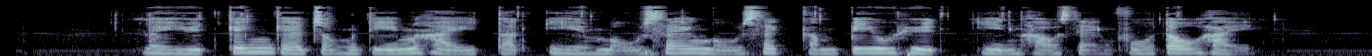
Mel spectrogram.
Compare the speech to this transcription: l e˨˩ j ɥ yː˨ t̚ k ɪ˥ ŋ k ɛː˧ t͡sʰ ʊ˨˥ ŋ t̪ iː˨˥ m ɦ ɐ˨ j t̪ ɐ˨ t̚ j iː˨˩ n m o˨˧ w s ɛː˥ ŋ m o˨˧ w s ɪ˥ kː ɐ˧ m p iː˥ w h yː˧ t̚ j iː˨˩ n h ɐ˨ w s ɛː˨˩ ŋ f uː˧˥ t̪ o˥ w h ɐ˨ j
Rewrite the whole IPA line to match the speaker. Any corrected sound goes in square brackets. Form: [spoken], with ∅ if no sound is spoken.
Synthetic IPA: l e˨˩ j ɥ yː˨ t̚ k ɪ˥ ŋ k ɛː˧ [t͡s] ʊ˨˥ ŋ t̪ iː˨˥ m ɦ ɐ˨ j t̪ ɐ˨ t̚ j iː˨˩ n m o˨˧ w s ɛː˥ ŋ m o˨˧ w s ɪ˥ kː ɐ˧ m p iː˥ w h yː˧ t̚ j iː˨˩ n h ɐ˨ w s ɛː˨˩ ŋ f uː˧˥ t̪ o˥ w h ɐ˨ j

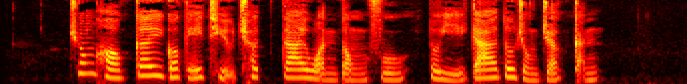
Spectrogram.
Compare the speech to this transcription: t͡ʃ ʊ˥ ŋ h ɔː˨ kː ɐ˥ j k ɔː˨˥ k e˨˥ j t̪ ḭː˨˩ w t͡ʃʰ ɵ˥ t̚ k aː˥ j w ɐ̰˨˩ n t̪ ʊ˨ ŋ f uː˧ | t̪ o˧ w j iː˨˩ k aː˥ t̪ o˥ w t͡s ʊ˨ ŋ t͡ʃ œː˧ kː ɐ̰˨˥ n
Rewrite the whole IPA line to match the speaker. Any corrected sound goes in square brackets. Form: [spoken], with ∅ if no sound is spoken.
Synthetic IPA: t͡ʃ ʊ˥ ŋ h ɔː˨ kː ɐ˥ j k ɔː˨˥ k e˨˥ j [t̪ʰ] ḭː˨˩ w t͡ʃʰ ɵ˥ t̚ k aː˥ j w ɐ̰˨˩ n t̪ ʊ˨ ŋ f uː˧ | t̪ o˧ w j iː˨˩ k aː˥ t̪ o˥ w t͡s ʊ˨ ŋ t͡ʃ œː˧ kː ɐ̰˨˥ n

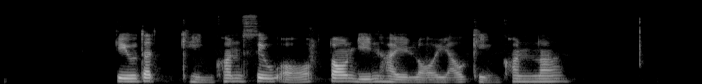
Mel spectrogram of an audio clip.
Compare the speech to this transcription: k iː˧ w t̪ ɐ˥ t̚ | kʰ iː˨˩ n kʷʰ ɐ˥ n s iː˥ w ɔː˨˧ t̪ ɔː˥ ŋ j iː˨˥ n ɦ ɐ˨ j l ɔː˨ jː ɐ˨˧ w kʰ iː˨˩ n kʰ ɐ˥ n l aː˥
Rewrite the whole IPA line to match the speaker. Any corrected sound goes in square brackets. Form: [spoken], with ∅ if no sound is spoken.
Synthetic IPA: k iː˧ w t̪ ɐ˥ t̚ | kʰ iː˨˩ n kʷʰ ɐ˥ n s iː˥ w ɔː˨˧ t̪ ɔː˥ ŋ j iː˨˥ n ɦ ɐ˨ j l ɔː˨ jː ɐ˨˧ w kʰ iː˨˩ n kʰ ɐ˥ n l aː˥

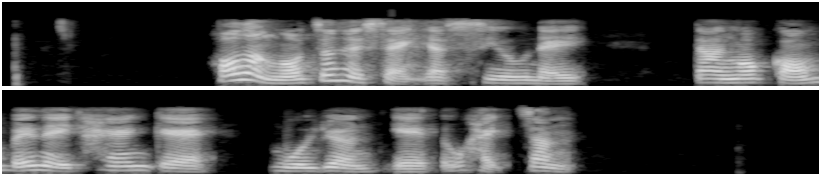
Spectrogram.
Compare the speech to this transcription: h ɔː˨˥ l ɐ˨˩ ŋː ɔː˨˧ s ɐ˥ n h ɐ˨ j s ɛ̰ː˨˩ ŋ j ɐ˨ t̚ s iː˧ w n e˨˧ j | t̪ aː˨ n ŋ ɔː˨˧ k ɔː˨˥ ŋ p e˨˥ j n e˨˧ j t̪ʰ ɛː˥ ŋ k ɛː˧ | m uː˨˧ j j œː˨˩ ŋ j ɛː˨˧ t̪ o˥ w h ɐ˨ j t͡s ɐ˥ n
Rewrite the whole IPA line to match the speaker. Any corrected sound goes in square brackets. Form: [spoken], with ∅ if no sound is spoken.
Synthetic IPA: h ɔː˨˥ l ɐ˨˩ ŋː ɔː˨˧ [t͡s] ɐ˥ n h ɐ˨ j s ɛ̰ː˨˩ ŋ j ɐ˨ t̚ s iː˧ w n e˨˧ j | t̪ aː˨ n ŋ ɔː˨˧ k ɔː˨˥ ŋ p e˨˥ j n e˨˧ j t̪ʰ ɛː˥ ŋ k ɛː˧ | m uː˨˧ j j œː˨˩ ŋ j ɛː˨˧ t̪ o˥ w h ɐ˨ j t͡s ɐ˥ n

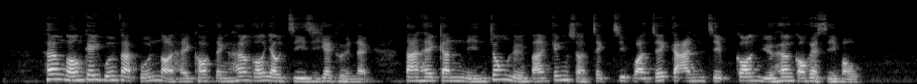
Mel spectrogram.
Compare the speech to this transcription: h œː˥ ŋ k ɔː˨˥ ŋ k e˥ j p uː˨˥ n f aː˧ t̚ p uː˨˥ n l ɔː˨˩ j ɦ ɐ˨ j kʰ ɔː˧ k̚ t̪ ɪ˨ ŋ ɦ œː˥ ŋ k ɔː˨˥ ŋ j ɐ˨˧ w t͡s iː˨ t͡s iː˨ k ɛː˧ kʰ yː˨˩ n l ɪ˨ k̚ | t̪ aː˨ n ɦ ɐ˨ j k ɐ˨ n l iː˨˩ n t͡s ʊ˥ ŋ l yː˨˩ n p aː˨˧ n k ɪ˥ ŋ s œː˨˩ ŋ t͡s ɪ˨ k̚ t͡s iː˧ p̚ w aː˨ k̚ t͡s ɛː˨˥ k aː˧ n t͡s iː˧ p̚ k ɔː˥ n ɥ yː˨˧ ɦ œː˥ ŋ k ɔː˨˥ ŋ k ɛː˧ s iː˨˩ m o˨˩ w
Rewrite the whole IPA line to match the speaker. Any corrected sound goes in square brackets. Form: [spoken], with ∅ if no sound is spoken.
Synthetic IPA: h œː˥ ŋ k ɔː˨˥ ŋ k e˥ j p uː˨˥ n f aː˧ t̚ p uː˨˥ n l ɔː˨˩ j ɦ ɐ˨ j kʰ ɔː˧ k̚ t̪ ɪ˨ ŋ ɦ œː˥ ŋ k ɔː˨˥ ŋ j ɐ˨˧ w t͡s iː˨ t͡s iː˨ k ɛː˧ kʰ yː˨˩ n l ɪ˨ k̚ | t̪ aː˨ n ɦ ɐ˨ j k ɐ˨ n l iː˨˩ n t͡s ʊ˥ ŋ l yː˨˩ n p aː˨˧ n k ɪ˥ ŋ s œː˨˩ ŋ t͡s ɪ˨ k̚ t͡s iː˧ p̚ w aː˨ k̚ t͡s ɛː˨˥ k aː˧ n t͡s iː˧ p̚ k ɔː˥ n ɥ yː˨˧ ɦ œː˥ ŋ k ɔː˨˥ ŋ k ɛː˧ s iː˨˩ m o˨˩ w

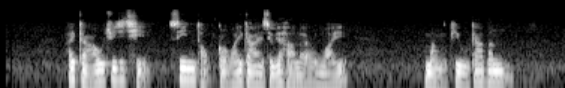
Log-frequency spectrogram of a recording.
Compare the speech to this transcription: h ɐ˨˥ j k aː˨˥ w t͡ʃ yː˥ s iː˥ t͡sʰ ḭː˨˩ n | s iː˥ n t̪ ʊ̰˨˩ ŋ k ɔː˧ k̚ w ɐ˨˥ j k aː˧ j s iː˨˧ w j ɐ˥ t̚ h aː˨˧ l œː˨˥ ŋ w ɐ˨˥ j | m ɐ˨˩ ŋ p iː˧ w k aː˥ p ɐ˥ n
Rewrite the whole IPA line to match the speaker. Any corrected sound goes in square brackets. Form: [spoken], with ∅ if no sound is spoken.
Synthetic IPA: h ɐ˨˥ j k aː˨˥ w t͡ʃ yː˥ [t͡s] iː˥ t͡sʰ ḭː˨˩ n | s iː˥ n [t̪ʰ] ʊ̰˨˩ ŋ k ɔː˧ k̚ w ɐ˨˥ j k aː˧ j s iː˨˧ w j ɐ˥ t̚ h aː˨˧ l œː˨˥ ŋ w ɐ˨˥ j | m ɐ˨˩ ŋ [pʰ] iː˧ w k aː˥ p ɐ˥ n

